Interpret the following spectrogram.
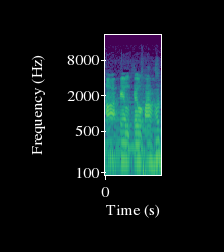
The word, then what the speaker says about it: Allah: Karena memang dalam penggunaan kosakata bahasa Indonesia double L, A L L A H tetap dibacanya Allah.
